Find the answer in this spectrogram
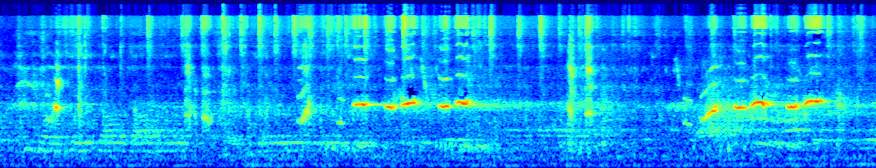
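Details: A cockatiel kept as a pet says hello with two short phrases of clear, wavering whistles, each made of four or five rising and falling notes, separated by a pause with faint clicks.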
